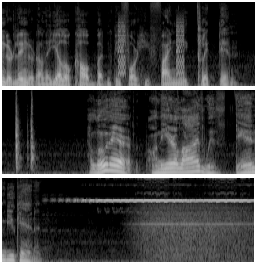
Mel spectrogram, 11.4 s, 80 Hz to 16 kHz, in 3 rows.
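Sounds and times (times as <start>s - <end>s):
speech: 0.0s - 3.6s, 5.1s - 8.3s
shrill audio feedback squeal through speakers and a desk mic: 8.3s - 11.3s.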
